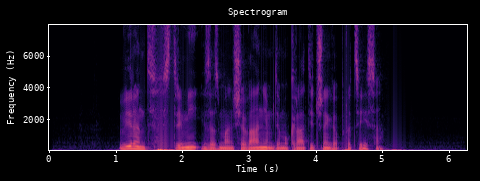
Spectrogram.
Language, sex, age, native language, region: Slovenian, male, 30-49, Slovenian, Central Slovenia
